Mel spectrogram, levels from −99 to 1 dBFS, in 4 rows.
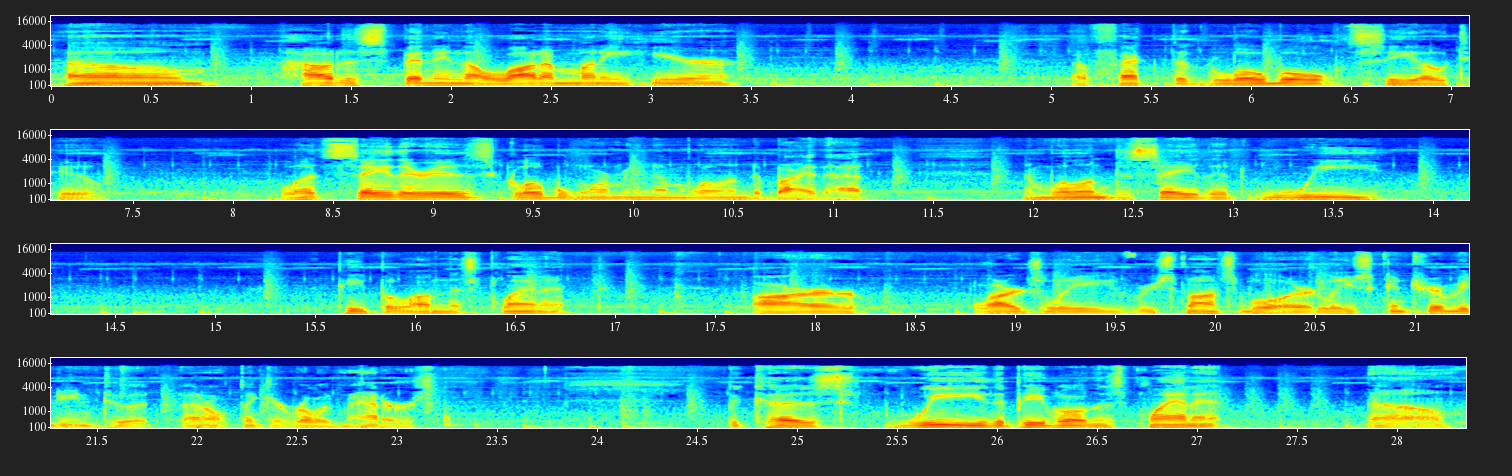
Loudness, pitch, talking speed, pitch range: -20 LUFS, 100 Hz, 120 wpm, 95-105 Hz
